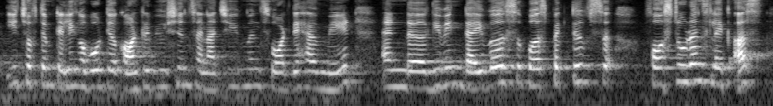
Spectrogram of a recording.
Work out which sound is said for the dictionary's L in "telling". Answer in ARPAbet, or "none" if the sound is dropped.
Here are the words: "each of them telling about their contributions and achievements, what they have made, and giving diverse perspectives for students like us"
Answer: L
